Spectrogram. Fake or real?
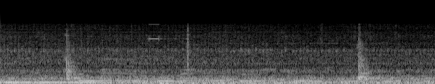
real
